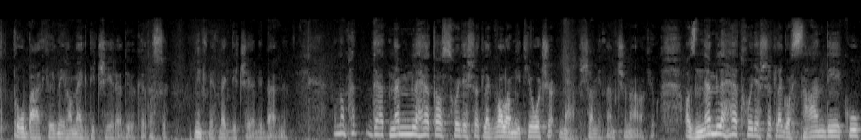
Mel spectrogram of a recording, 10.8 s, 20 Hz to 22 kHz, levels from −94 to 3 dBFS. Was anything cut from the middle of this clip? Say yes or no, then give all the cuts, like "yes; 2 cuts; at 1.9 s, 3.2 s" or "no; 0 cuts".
no; 0 cuts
